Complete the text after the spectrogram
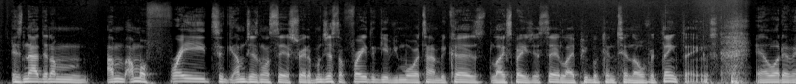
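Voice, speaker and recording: Over noticeable background noise, a man with a fairly low pitch speaks at a very fast pace with fairly even intonation. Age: 30s. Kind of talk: casual chat.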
